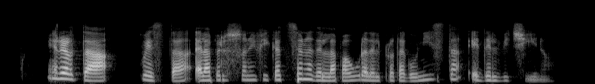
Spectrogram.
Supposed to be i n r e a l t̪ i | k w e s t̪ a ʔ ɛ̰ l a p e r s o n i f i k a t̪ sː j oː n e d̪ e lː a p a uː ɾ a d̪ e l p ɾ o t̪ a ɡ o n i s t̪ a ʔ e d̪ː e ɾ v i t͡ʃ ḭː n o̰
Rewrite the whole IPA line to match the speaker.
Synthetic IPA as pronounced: i n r e a l t̪ a | k w e s t̪ a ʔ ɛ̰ l a p e r s o n i f i k a t̪ sː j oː n e d̪ e lː a p a uː ɾ a d̪ e l p ɾ o t̪ a ɡ o n i s t̪ a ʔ e d̪ː e l v i t͡ʃ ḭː n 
